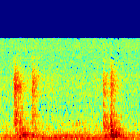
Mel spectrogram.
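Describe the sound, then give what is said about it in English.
A heavy oak door inside a tower, closing off an entrance: two quick wooden knocks, then a pause, then a louder, deeper thud with a low rumble underneath. No one speaks. “That big oak door there closes off the entrance to the sever.”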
